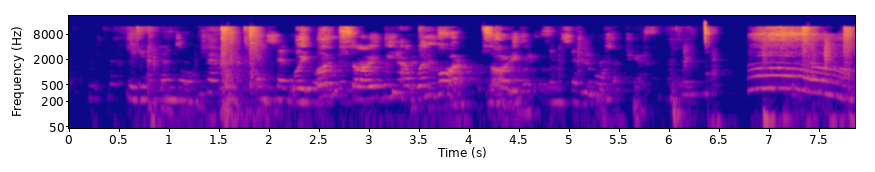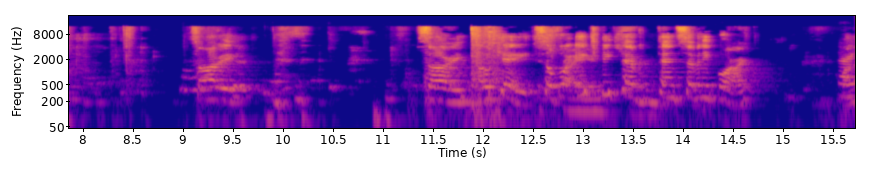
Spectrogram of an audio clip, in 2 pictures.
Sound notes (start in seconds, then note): 5.3 staff chattering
